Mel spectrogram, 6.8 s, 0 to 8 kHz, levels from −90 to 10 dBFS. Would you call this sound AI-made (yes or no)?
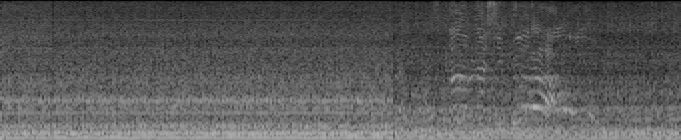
yes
